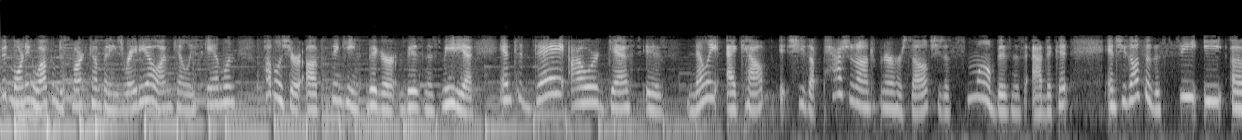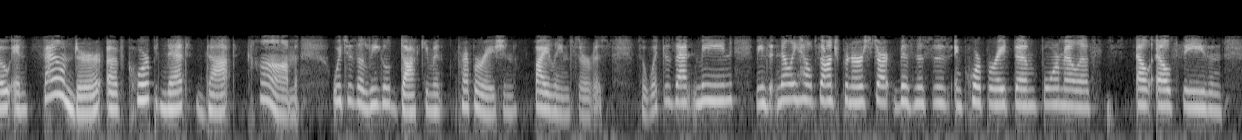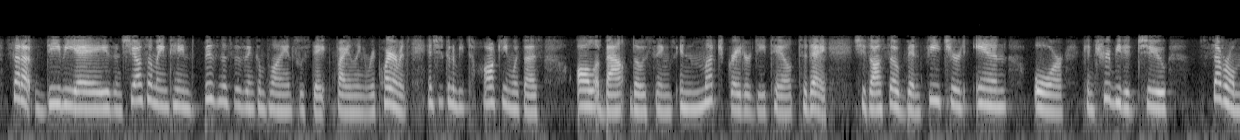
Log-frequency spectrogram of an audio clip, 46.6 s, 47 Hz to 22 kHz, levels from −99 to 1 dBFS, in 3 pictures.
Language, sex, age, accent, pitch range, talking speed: English, female, 40-59, American, 175-240 Hz, 140 wpm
